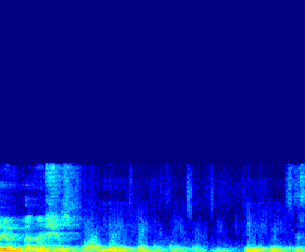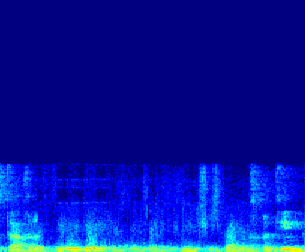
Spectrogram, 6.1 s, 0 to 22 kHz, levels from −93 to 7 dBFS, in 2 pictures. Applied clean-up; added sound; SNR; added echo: neural separator model SepFormer DNS4.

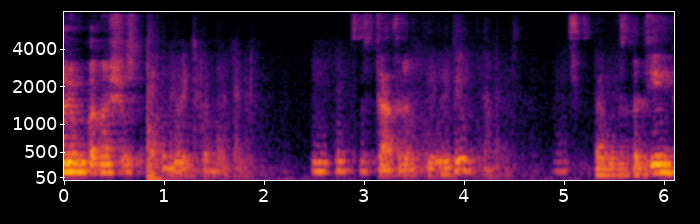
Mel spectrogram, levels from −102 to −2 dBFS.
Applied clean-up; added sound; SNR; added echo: neural mask model DeepFilterNet 3.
